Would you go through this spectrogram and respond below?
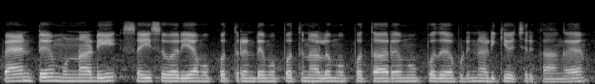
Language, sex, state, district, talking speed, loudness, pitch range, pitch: Tamil, male, Tamil Nadu, Nilgiris, 130 wpm, -18 LUFS, 145-155 Hz, 150 Hz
